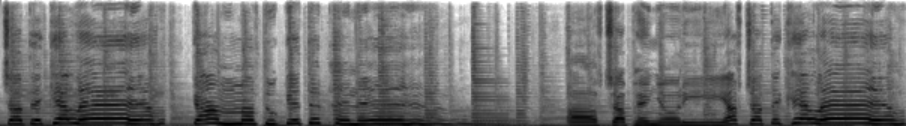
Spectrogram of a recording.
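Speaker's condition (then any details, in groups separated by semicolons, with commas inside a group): No condition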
